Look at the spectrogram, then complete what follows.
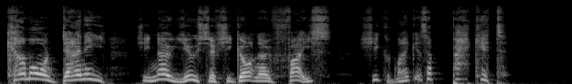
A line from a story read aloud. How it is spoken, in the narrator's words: Todd shouted again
